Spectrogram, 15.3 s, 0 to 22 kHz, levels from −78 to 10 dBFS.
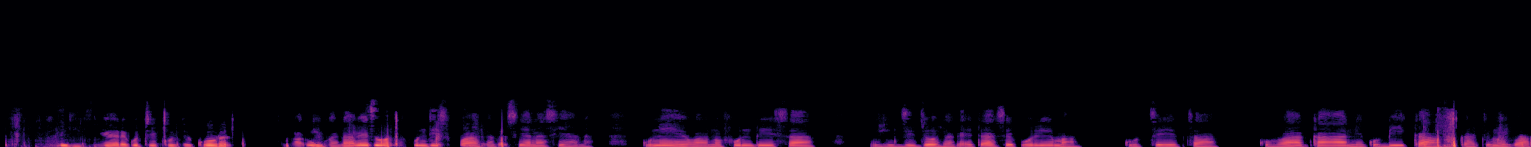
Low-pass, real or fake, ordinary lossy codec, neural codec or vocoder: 7.2 kHz; real; MP3, 32 kbps; none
